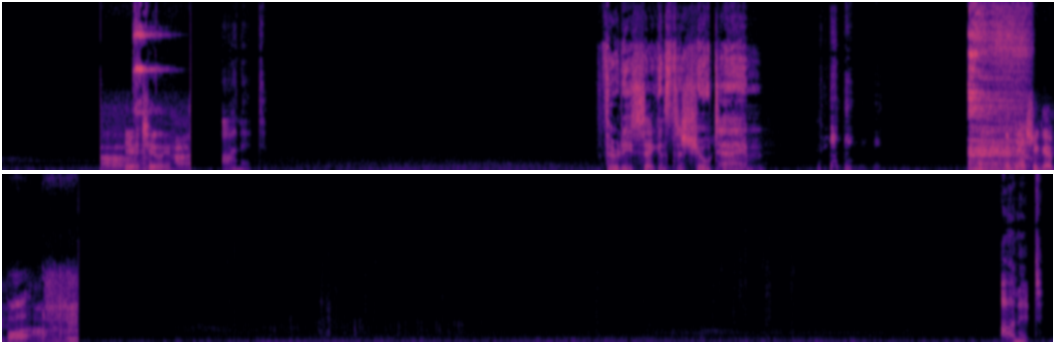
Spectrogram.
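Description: Game sound effects whoosh and chime in short bursts.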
